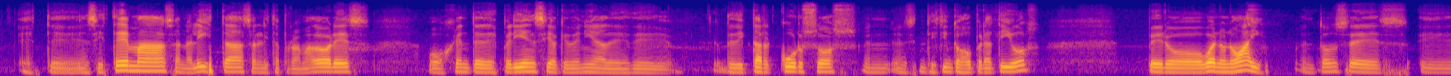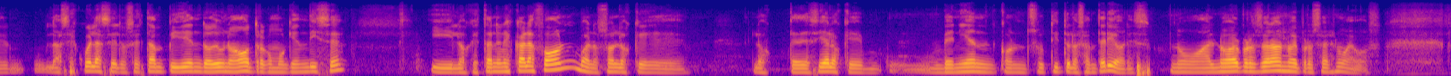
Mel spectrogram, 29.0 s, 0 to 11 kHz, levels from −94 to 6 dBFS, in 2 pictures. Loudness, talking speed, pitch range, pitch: -20 LUFS, 145 wpm, 125-145 Hz, 135 Hz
